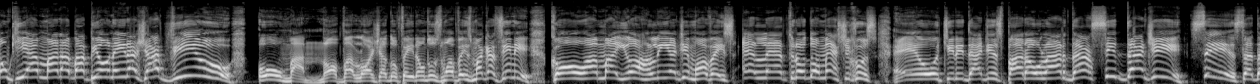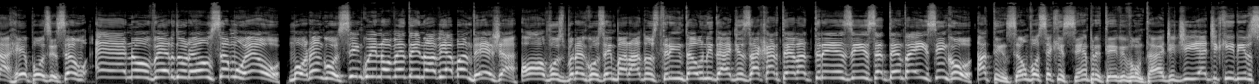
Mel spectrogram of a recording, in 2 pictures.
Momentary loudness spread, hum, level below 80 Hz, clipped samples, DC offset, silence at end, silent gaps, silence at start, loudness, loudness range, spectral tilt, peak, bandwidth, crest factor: 3 LU; none; -44 dBFS; under 0.1%; under 0.1%; 0 s; 15.40-15.46 s; 0 s; -11 LUFS; 1 LU; -2.5 dB/octave; 0 dBFS; over 20 kHz; 12 dB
